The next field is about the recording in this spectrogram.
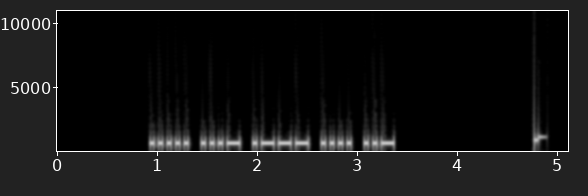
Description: Morse code, heard as a keyed tone, about 27 wpm, 700 Hz. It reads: 5VJHU
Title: Five Challenging Letter-Number Combinations 28wpm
